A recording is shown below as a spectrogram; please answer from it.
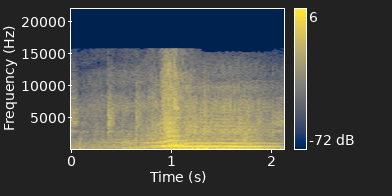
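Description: Racing quadcopter's electric motors and propellers whining, over a low rushing rumble. The pitch rises about a second in and then holds steady.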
